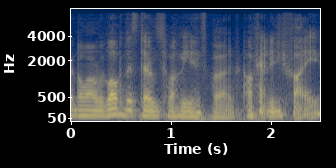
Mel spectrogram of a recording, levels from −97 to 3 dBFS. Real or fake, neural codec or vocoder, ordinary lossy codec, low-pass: fake; codec, 16 kHz, 0.5 kbps, FreqCodec, larger model; none; 7.2 kHz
